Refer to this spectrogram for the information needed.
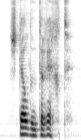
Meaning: inflection of terechtstellen: 1. plural past indicative 2. plural past subjunctive
- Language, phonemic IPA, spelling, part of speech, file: Dutch, /ˈstɛldə(n) təˈrɛxt/, stelden terecht, verb, Nl-stelden terecht.ogg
